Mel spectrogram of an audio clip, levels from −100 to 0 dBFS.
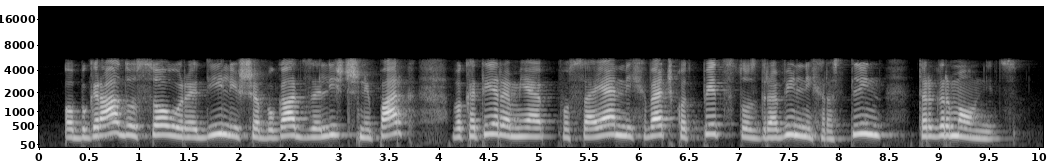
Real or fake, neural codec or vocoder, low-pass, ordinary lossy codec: real; none; 5.4 kHz; none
